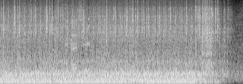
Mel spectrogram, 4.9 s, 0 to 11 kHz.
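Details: K5 Blazer with TBI and a long-crank cold-start issue, started after waiting for the ignition chime to end, about a second after the fuel pump stops priming. Steady, even idle, no misses or stumbles, clean shutdown; normal start and idle.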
